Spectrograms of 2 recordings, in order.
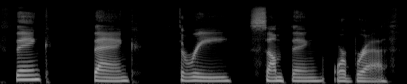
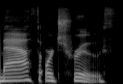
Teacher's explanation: It doesn't vibrate at all. It's purely a stream of air flowing over your tongue. No buzzing in your throat. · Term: voiceless th sound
